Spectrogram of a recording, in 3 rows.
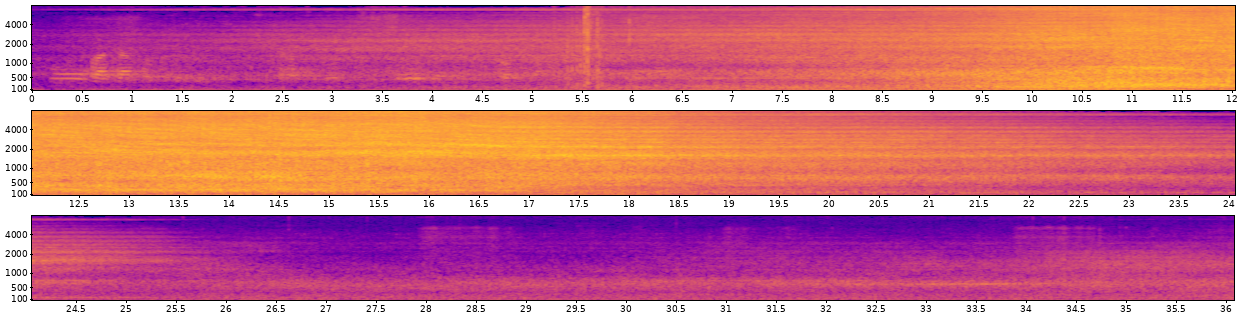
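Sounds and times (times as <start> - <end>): electric train passing: 0.0 - 27.5, 29.8 - 36.0
wheel-and-rail noise: 2.8 - 25.4.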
